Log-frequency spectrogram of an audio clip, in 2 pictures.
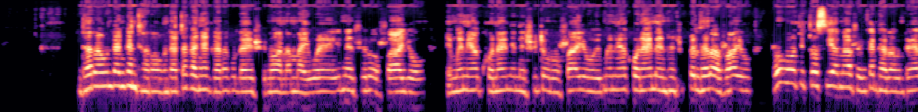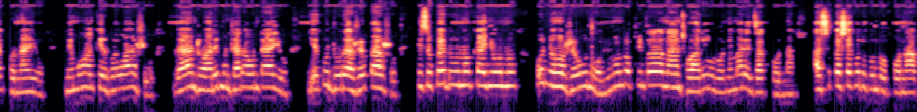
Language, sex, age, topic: Ndau, female, 36-49, health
